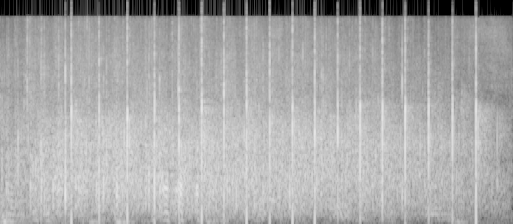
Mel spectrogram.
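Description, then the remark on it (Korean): An audience applauds steadily for several seconds, a dense wash of clapping with sharper individual claps popping out at a fairly regular rhythm before it tapers off at the end. “지금 저 우리 부산의 북구청장님이나 그 서울의 노원 구청장님이 이 소식을 들으면 제일 반가하겠습니다 그런 의미에서 우리 박수 한번 칩시다.”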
